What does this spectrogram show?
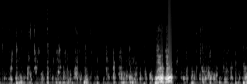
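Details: Baikal teal calling: soft, rapid, throaty clucks with a brief louder, rougher outburst midway through.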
